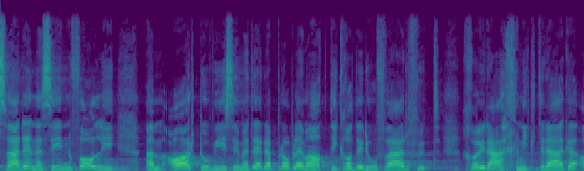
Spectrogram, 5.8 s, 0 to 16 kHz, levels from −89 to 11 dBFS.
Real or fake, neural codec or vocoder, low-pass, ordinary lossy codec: real; none; 14.4 kHz; none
